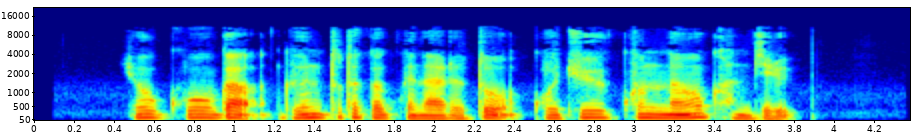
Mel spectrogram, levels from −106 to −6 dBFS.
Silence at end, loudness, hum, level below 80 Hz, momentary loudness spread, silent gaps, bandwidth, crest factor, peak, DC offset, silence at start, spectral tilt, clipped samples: 0.6 s; -24 LUFS; none; -46 dBFS; 8 LU; none; 10 kHz; 20 dB; -4 dBFS; under 0.1%; 0.5 s; -8.5 dB/octave; under 0.1%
